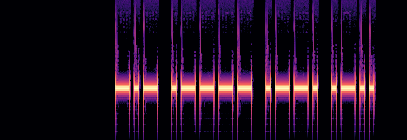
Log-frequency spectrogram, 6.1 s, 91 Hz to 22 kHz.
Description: Morse code, heard as a keyed tone, about 17 wpm, 700 Hz. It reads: K1PL
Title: USA Call Signs - 4 Characters - Repeated 2x - 17wpm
